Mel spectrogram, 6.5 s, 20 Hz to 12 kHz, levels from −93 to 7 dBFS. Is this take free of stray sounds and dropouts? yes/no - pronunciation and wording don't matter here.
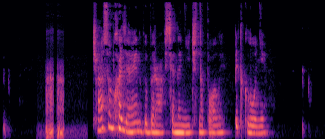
no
